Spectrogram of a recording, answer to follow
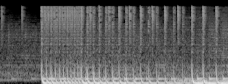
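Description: Live-coded electronic music from TidalCycles: sparse, sharp percussive clicks over a steady low tone, then about half a second in a dense, loud layer of rapid stuttering clicks and heavy bass comes in suddenly.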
